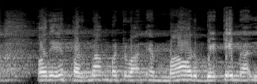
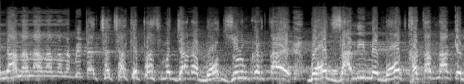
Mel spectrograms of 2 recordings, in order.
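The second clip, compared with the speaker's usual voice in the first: a mother begging her son to stay away; frightened pleading mother; 7 semitones higher than usual. Acted. Mother pleading with her son not to visit the uncle, high and frightened.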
